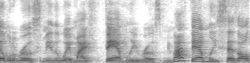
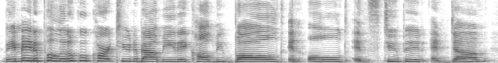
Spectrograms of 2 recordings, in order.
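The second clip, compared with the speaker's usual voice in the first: mock crying; 3 semitones higher than usual. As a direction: blubber like a wounded president, easing off.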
